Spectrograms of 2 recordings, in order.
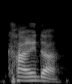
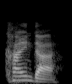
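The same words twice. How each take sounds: First: The two words blend quickly into one word. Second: The same.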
